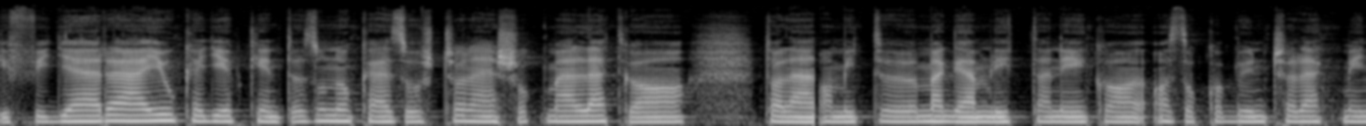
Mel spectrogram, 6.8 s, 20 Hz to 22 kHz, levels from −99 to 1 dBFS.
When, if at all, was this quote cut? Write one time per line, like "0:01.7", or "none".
0:01.4
0:03.1
0:04.1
